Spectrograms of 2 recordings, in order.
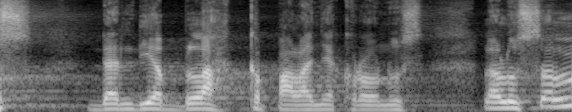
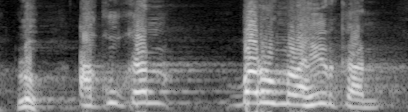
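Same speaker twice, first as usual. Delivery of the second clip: insistent wife; 9 semitones higher, 4 dB louder than usual. Acted. Wife demands her newborn.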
